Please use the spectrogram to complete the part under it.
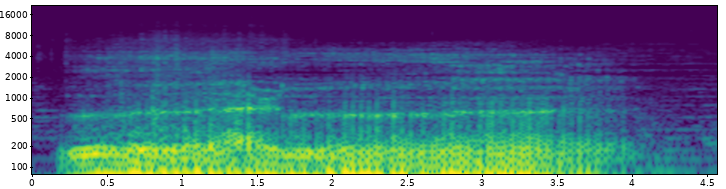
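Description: A Volvo excavator works outdoors, its engine roaring up loud and close with clattering and scraping over several seconds before the noise gradually fades.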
